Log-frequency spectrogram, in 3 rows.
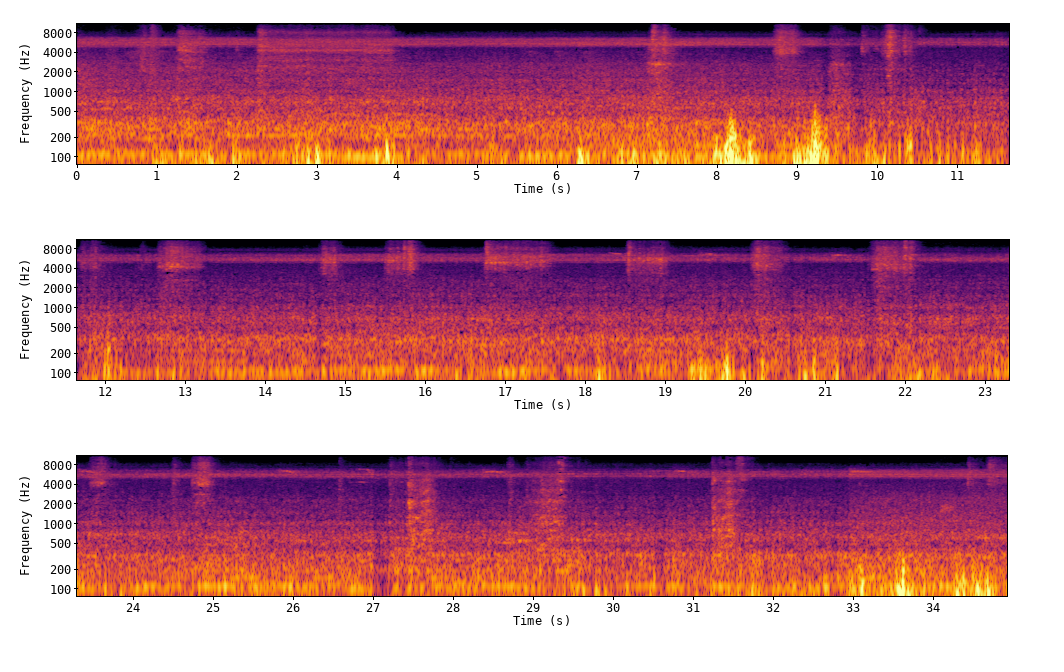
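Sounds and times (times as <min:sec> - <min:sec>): steady high whine: 0:00.0 - 0:34.9.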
